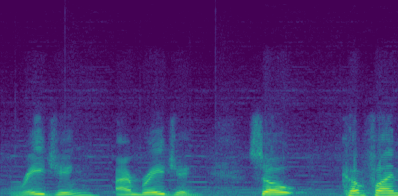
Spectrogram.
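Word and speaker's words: Rage Ing: website yet but uh my name is rage r-a-g-e my last name is ing which is spelled n g pronounced raging i'm raging so come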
